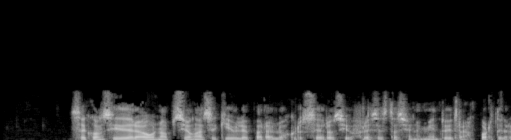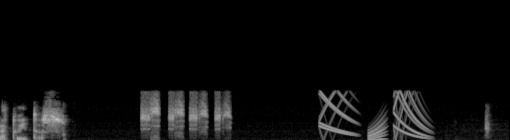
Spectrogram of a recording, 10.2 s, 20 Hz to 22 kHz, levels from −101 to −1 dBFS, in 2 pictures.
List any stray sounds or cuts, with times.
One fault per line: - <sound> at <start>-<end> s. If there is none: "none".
- laugh at 6.5-7.4 s
- chirp at 8.3-9.5 s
